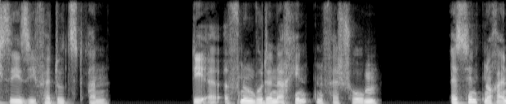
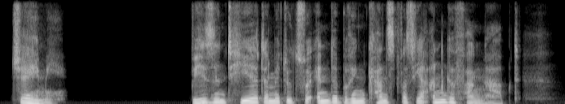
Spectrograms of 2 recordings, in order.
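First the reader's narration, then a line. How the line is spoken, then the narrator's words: Gentle woman. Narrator (German): sagt sie sanft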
